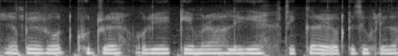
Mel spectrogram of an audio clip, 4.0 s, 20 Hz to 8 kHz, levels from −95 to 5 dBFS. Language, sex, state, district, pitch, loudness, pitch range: Hindi, male, Arunachal Pradesh, Longding, 190 Hz, -14 LUFS, 190-195 Hz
